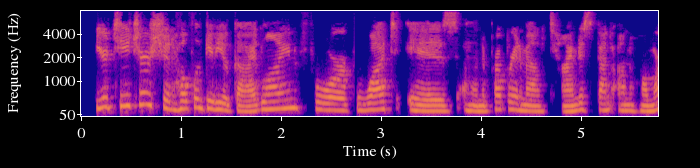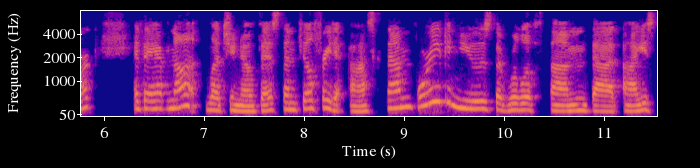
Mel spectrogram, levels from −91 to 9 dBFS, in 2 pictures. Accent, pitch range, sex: American, 155-215 Hz, female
